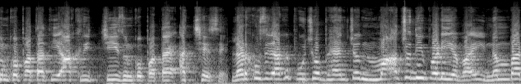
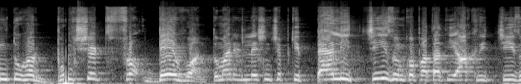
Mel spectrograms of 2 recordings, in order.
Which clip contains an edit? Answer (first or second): first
